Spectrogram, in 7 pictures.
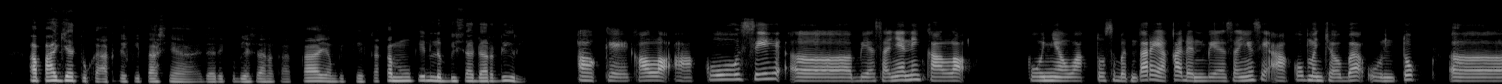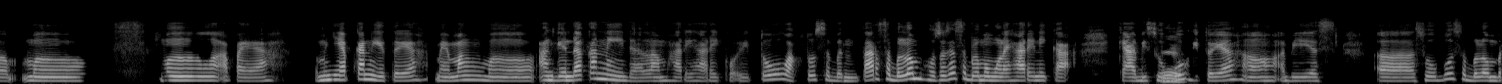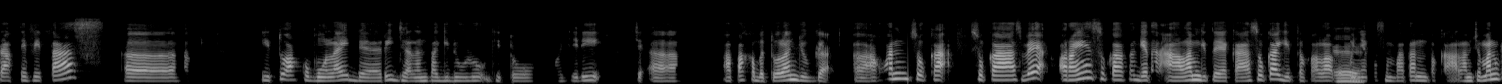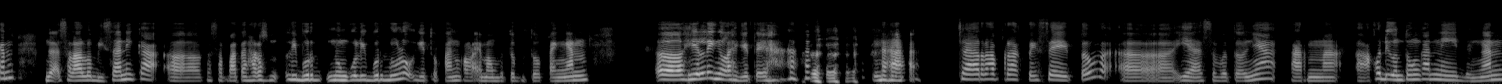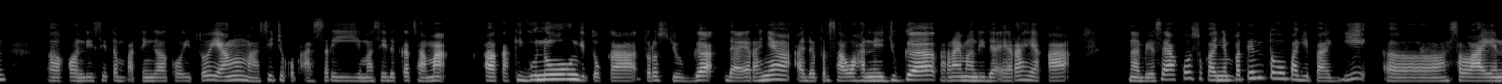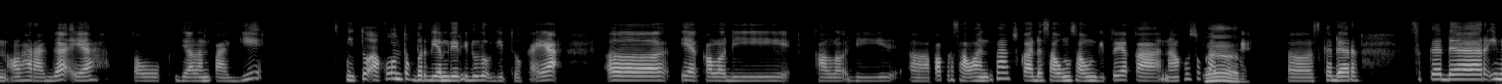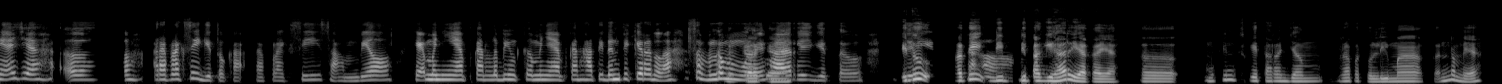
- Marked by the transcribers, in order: other background noise; teeth sucking; in English: "healing"; laugh; laughing while speaking: "ya. Nah"; tapping
- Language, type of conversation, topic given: Indonesian, podcast, Apa rutinitas kecil yang membuat kamu lebih sadar diri setiap hari?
